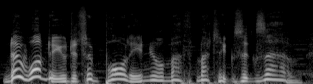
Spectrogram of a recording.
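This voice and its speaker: A man's voice: very animated, a little fast, darkish tone, faint music behind. A man voicing a strict, scornful middle-aged mother while reading a children's book aloud. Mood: stern scolding. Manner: shrill, scolding, overbearing.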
